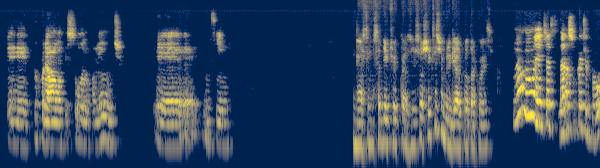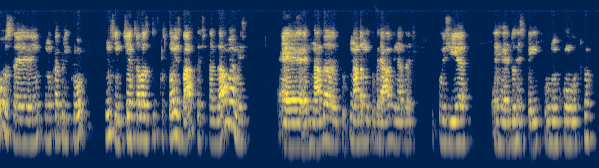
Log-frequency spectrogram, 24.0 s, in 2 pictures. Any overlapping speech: No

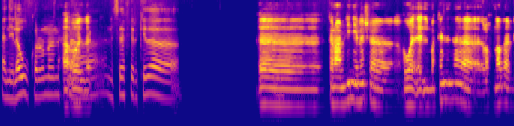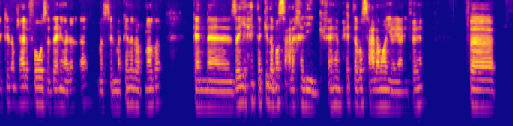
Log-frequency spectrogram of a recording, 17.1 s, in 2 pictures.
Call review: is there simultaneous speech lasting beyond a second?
No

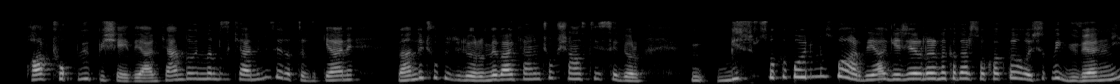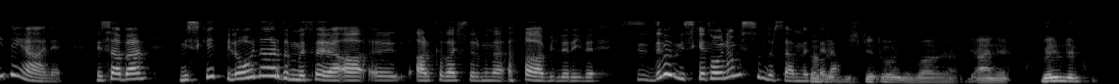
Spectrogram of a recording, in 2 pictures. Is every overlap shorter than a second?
Yes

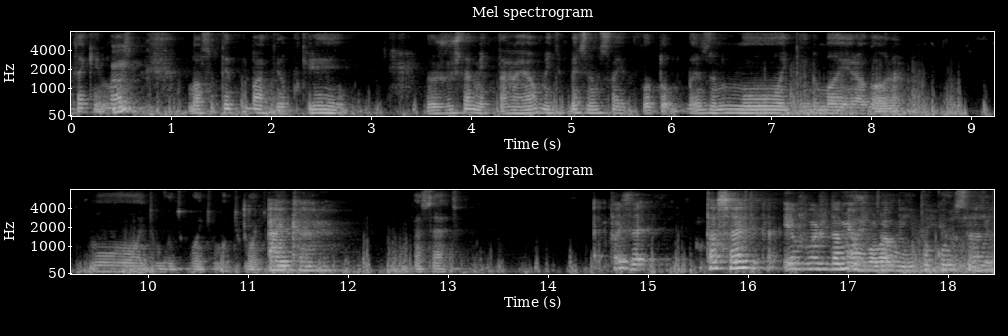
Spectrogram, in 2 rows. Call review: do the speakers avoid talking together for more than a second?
No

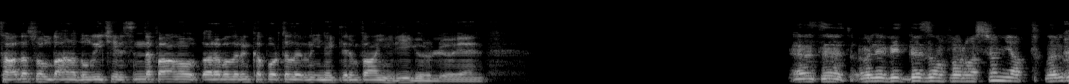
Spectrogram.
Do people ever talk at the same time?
No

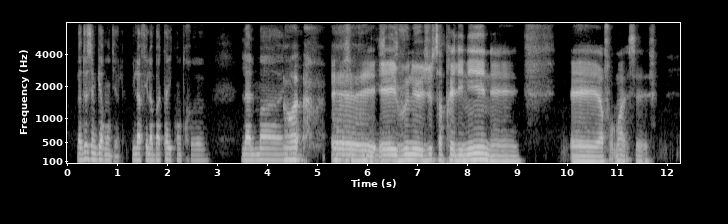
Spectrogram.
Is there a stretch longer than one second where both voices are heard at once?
Yes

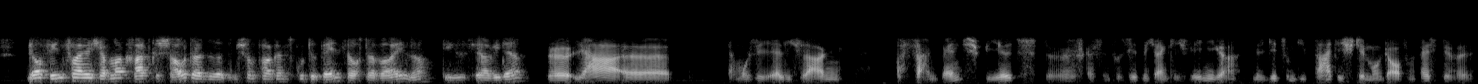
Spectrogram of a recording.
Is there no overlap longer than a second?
Yes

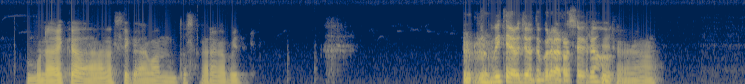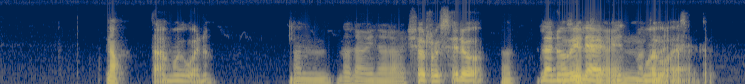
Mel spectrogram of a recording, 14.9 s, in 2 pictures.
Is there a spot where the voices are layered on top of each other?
Yes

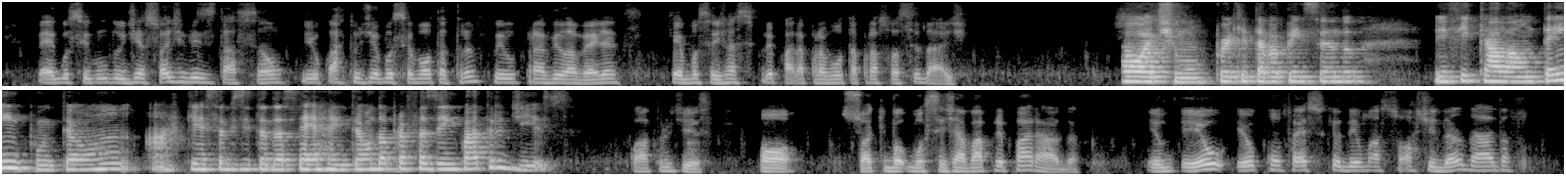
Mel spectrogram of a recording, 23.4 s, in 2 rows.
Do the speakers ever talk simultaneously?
No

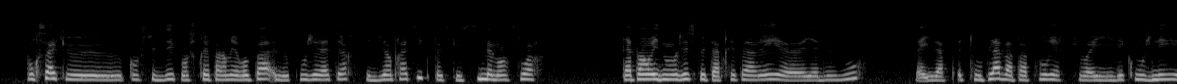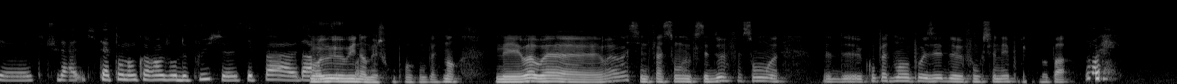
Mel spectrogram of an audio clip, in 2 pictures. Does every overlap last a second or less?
Yes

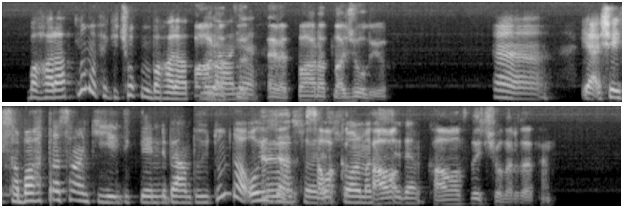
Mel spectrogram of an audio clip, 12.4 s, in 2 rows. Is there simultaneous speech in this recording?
Yes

